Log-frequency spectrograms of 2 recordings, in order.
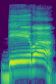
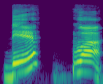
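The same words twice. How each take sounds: First: Said in the usual way. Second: देवा drawn out slowly, syllable by syllable; slow syllable split. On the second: Shown as a demonstration. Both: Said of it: "मैं किस तरीके से".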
